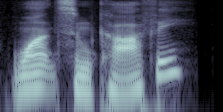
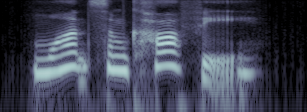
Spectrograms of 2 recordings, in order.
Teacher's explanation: The T in want kind of disappeared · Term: connected speech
